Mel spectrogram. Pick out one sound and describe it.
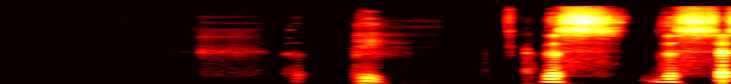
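A second man speaks calmly close to a microphone.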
